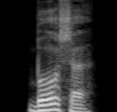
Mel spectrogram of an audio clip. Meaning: 1. boy, young man 2. student 3. member of a student fraternity 4. boy, young servant 5. big catch 6. community or lodging of people working (or studying) together
- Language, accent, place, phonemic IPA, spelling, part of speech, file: German, Germany, Berlin, /ˈbʊrʃə/, Bursche, noun, De-Bursche.ogg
